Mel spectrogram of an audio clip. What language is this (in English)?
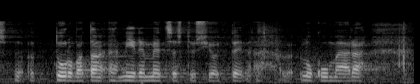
Finnish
